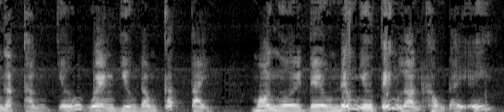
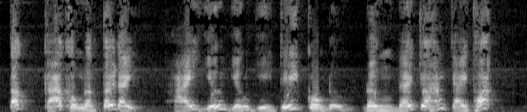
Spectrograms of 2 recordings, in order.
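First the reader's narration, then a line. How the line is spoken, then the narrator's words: Commanding shout. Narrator (Vietnamese): Diệp Linh Tô quát lên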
